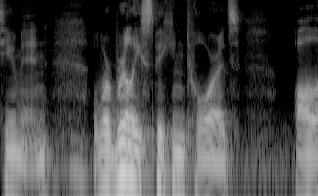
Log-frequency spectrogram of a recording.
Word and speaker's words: HVMN: So a lot of the employees and also community members at Nutrabox, which as was our former name, moving into H.V.M.N, pronounced human, we're really speaking towards all of biohacking, not just nootropics.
